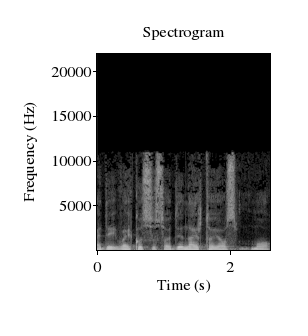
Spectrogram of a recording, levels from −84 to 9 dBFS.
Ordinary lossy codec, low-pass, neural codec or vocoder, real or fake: MP3, 48 kbps; 14.4 kHz; none; real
